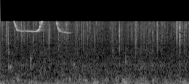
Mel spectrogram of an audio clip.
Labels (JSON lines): {"label": "biophony, dolphin", "recorder": "SoundTrap 500"}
